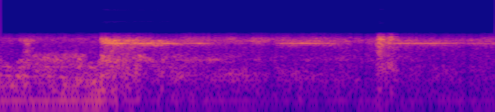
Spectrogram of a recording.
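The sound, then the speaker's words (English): A vehicle engine running just after being switched on gives a steady rumble and hiss with two brief louder surges, and no talk over it. “All right, somebody mute that. Whoever just turned your vehicle on mute.”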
